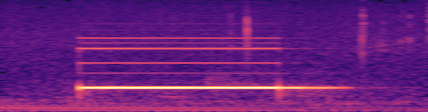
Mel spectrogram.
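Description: A patient call bell in a hospital intensive care unit sounds once, a steady electronic tone held for about a second before fading briefly. It is clear, with no voices.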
